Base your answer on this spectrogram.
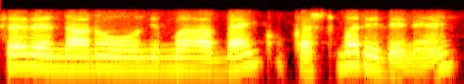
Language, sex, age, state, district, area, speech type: Kannada, male, 60+, Karnataka, Koppal, rural, conversation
